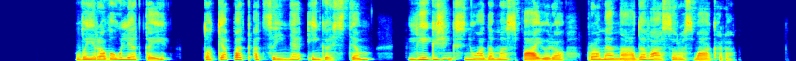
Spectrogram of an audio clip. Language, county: Lithuanian, Kaunas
